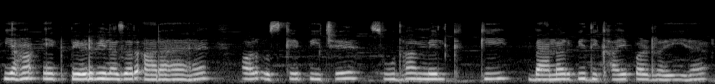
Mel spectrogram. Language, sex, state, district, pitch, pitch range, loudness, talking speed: Hindi, female, Jharkhand, Ranchi, 245 Hz, 230-260 Hz, -17 LUFS, 165 wpm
